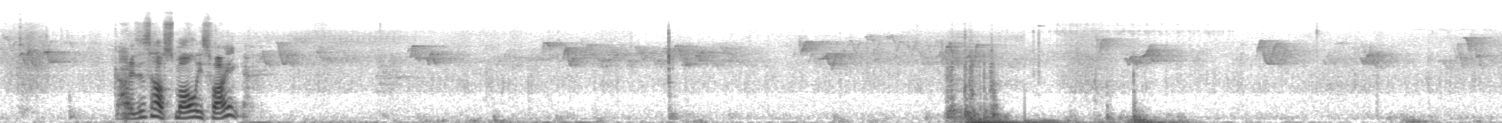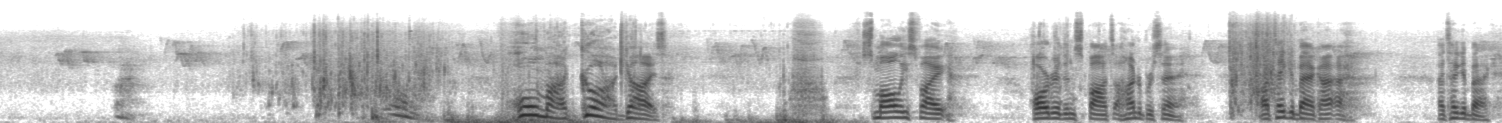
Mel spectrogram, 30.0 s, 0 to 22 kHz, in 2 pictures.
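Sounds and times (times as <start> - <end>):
songbird singing: 0.0 - 30.0
fish splashing in water: 17.4 - 20.2, 27.3 - 28.0.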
